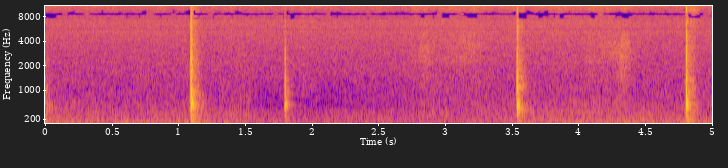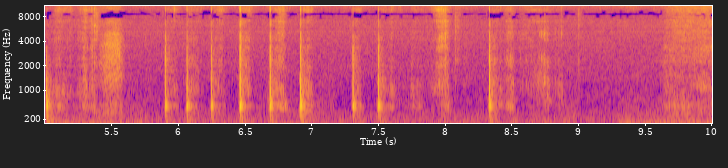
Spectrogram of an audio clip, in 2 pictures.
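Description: A hard plastic stylus tip writes on an iPad lying flat, its glass screen covered with a matte, paper-like plastic film. Soft scratchy strokes are broken by 14 short, sharp ticks and taps, each with a dry midrange click around 600 Hz, spaced irregularly and bunching together in the second half. Very quiet hiss fills the gaps between marks.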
